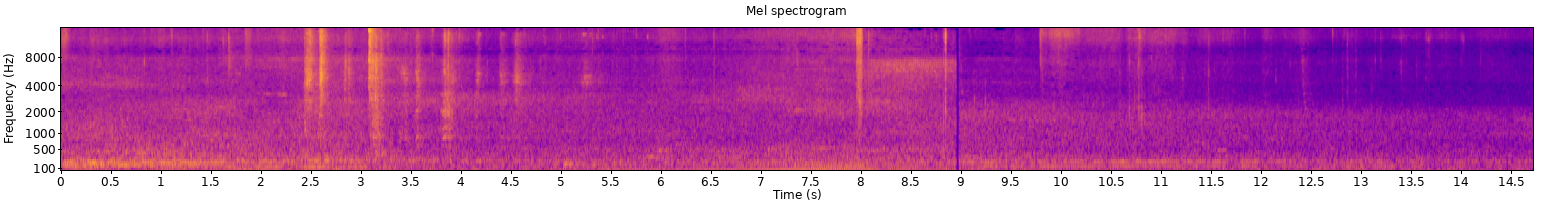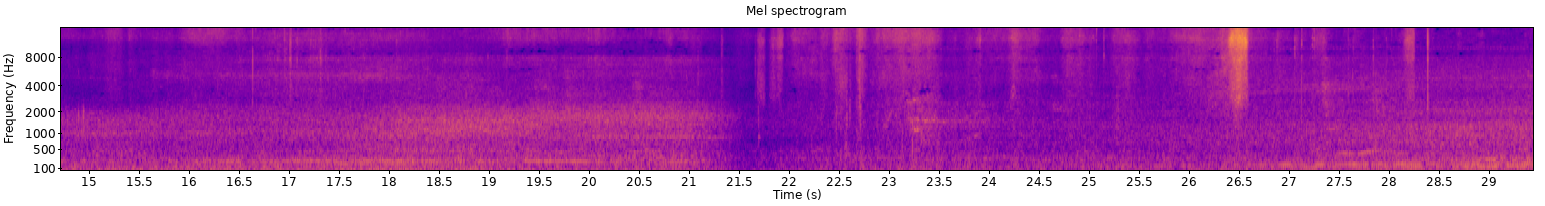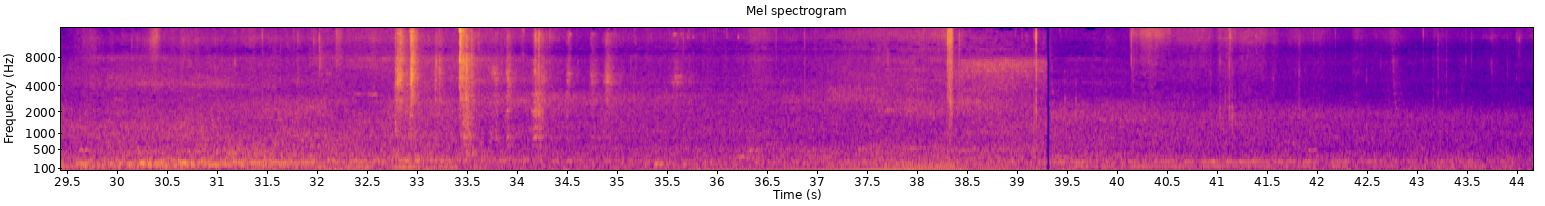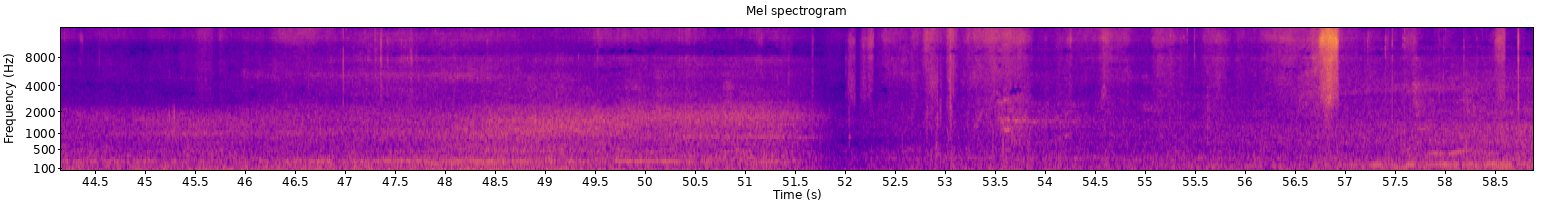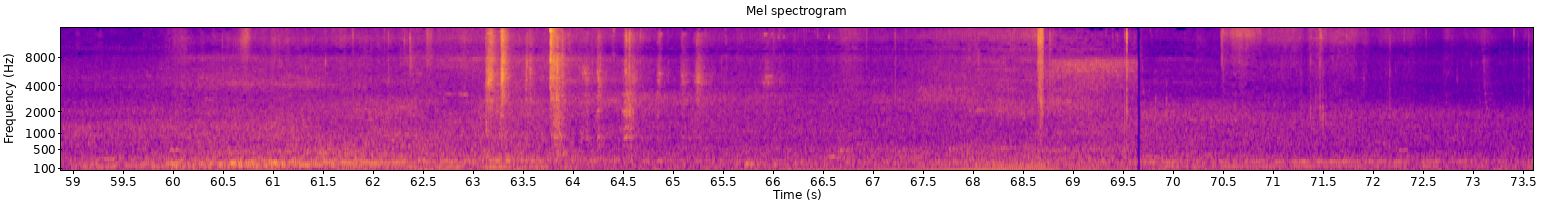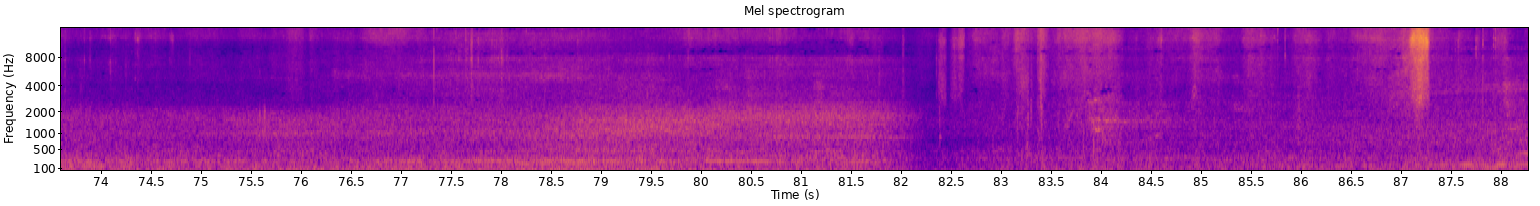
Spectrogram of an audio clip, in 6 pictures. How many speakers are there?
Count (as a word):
zero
